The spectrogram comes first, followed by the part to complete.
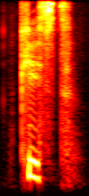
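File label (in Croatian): "kist", Hrvatski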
